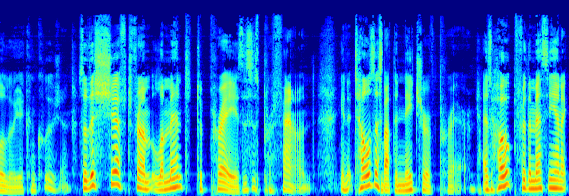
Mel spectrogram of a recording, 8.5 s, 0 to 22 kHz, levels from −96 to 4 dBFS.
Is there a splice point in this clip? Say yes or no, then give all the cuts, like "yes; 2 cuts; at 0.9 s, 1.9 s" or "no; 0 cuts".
yes; 2 cuts; at 5.7 s, 7.4 s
